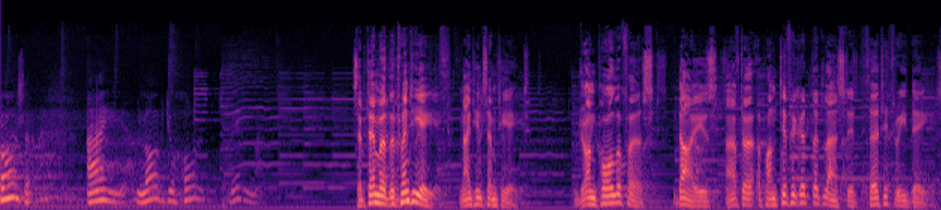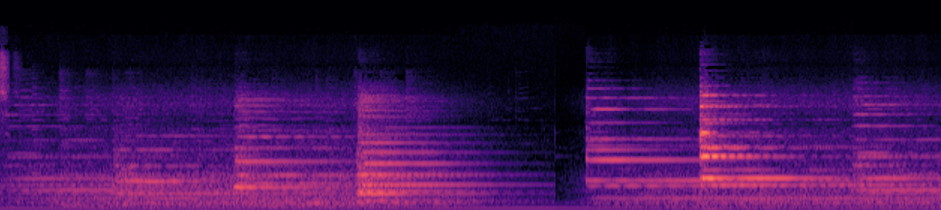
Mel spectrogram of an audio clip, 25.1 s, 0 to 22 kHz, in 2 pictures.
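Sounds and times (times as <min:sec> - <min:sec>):
speech: 0:00.0 - 0:00.6, 0:01.2 - 0:03.5, 0:04.7 - 0:12.8
large church bells of St. Peter's tolling for a death: 0:07.8 - 0:25.0.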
